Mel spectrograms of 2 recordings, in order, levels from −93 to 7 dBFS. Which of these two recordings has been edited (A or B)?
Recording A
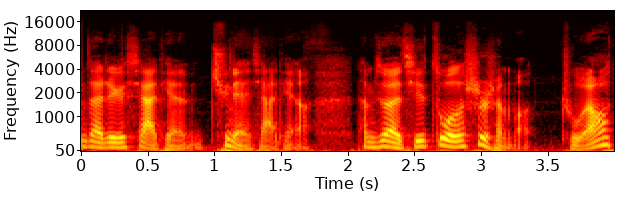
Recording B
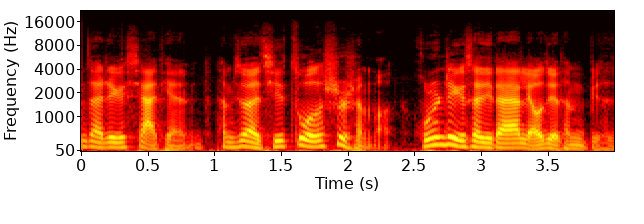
B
